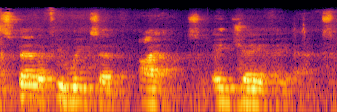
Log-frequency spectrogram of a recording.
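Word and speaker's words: Ajax: Netherlands uh and spent a few weeks at iox AJ ax it's pronounced iox which is you know maybe the best soccer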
